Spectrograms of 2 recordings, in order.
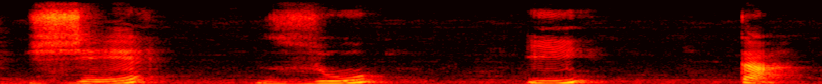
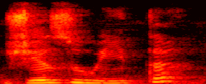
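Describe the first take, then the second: First: "G, Zu, I, tá" as four separate syllables. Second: Said in the usual way. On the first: Shown as a demonstration. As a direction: pause after each of G, Zu, I, tá. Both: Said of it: "Então fica assim".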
